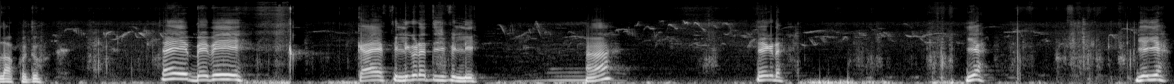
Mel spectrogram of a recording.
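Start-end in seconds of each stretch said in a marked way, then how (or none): 1.7-11.6 higher, affectionate pet talk; coaxing the dog. Real, not acted. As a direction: sweet-talk the mother dog to show her puppies.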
